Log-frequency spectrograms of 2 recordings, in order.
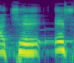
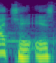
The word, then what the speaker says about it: heth: en usar esta letra la cual se llamaba he y la pronunciaban como una jota aspirada Algo similar al sonido que hacemos cuando limpiamos las gafas con una bocanada de aire luego los griegos la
